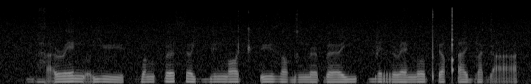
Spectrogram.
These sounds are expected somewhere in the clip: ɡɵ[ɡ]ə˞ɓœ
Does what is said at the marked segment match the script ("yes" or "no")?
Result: no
